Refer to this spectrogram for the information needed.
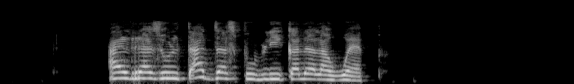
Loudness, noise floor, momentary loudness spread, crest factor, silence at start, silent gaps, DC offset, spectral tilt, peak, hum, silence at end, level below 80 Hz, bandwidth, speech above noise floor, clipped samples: -16 LUFS; -65 dBFS; 4 LU; 16 dB; 1.1 s; none; under 0.1%; -5 dB/octave; -2 dBFS; none; 2.1 s; -62 dBFS; 8 kHz; 49 dB; under 0.1%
